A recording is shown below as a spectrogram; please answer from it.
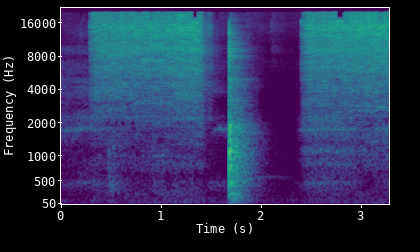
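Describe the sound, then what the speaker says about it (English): Oil sprayed from an aerosol can onto rusty bolts on an ATV during differential fluid service: two close, steady hissing bursts with a brief knock between them. "it's a good time to take some oil, just spray down if you got any rusty bolts."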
